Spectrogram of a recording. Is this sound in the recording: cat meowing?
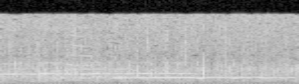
no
